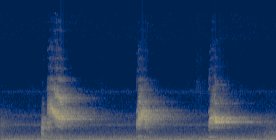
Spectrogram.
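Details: Whistling African grey parrot: three high, thin whistles roughly one second apart, each sharp at onset and sliding gently downward.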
